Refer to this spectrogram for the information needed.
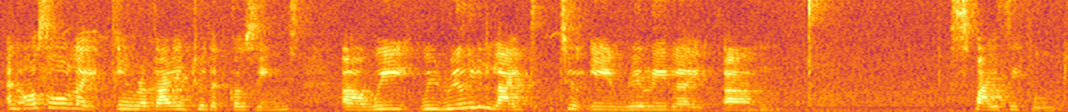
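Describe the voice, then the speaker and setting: A young woman, a student guest answering interview questions hesitantly, filling pauses with "like" and "um". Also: fairly high pitch, fairly bright tone, a little hiss or hum. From Myanmar. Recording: roomy echo.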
